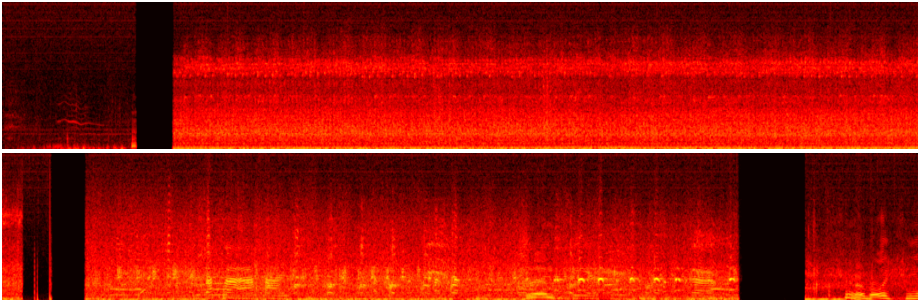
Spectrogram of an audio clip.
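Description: Ducks and geese calling over a steady hiss: a run of repeated short calls from about halfway through, with lower calls near the end. The sound drops out briefly at a few points.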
